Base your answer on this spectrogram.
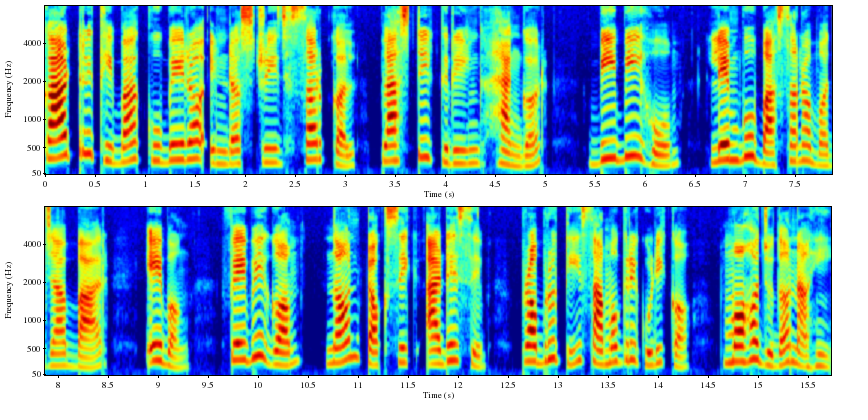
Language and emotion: Odia, neutral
